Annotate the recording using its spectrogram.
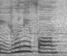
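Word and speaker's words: uniform: जो है यहां पे यह ववलू है बट यह साउंड जो है ववलू कि यह य य साउंड दे रहा है तो ये य साउंड जो है वो वोल साउंड नहीं होती तो इसलिए हमको हम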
